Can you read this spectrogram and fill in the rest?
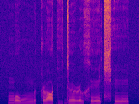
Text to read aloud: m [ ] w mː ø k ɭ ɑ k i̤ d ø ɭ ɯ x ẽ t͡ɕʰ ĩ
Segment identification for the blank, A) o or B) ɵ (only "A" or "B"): A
